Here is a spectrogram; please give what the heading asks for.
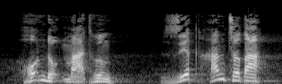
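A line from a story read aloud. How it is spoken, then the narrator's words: Shouted command. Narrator (Vietnamese): Hắn quát lên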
